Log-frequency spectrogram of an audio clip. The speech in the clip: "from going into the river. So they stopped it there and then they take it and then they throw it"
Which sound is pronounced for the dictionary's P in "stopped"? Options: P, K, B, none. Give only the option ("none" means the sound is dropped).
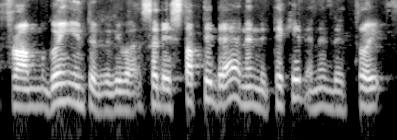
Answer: P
